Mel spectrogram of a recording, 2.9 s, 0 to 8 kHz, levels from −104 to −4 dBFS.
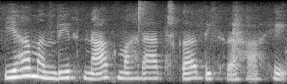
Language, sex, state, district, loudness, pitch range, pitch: Hindi, female, Madhya Pradesh, Dhar, -18 LUFS, 200-230 Hz, 205 Hz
